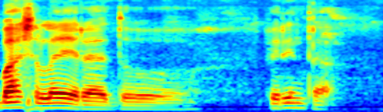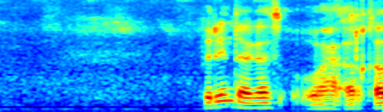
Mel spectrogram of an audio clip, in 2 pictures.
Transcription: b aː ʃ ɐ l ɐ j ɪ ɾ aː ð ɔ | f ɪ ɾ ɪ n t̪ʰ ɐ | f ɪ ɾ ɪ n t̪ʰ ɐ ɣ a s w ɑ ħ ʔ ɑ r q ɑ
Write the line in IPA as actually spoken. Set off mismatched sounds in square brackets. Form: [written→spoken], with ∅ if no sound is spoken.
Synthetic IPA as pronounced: b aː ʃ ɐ l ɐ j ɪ ɾ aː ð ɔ | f ɪ ɾ ɪ n t̪ʰ ɐ | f ɪ ɾ ɪ n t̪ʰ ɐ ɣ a s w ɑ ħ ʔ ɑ r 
